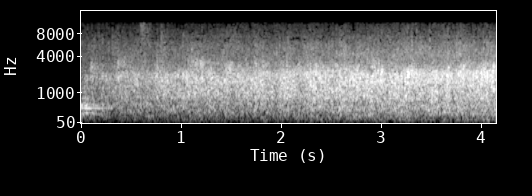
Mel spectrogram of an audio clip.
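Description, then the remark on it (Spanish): An audience applauds an invited painter, clapping steadily for about four seconds, a dense, even wash of many hands at a constant loud level with no speech over it. “Un aplauso.”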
